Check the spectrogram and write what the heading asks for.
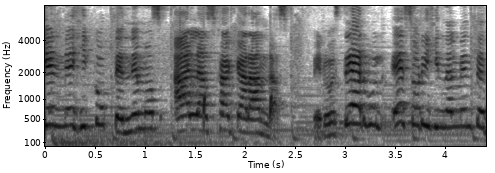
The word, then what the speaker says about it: jacarandá: Y por otro lado, aquí en México tenemos a las jacarandas, pero este árbol es originalmente de Brasil y Paraguay y su nombre en portugués se pronuncia jacarandá.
